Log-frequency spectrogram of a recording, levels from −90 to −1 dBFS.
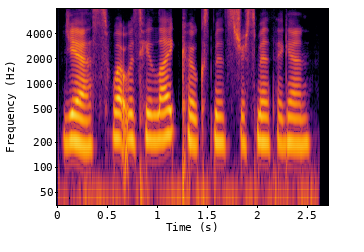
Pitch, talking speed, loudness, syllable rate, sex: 205 Hz, 200 wpm, -18 LUFS, 4.8 syllables/s, female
